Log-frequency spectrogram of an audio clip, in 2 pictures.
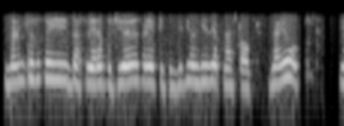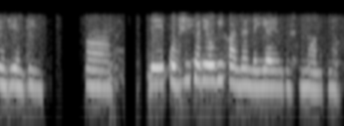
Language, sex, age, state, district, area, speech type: Dogri, female, 18-30, Jammu and Kashmir, Jammu, urban, conversation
